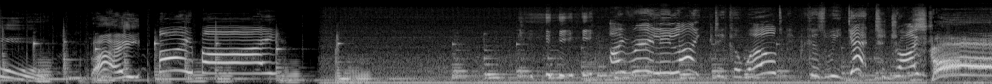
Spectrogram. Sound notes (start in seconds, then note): 5.2 george chuckling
